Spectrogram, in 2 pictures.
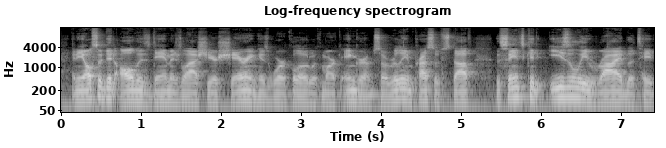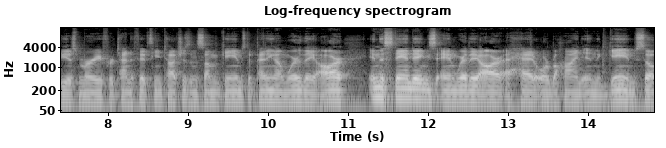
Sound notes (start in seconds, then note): none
